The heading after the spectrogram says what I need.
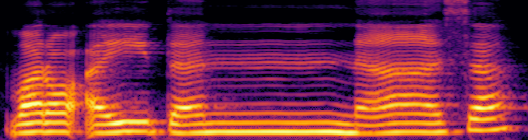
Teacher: نون پر غنہ کریں گے اور الف مدہ کی وجہ سے آ کا ساؤنڈ بھی لمبا کریں گے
